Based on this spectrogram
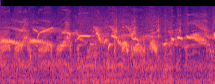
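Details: Tame Chinese hwamei kept in a cage among eight birds, singing in an excited state: quick slurred whistles sweeping up and down, bunched into a dense, continuous warble.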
